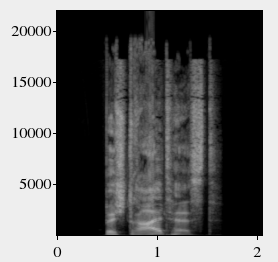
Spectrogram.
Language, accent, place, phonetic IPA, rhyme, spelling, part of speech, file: German, Germany, Berlin, [bəˈʃtʁaːltəst], -aːltəst, bestrahltest, verb, De-bestrahltest.ogg
- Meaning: inflection of bestrahlen: 1. second-person singular preterite 2. second-person singular subjunctive II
